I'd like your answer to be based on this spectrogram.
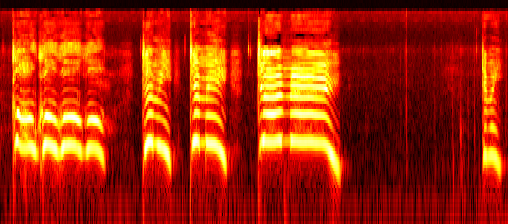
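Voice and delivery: high, loud urgent yelling; frantic shouting. Real, not acted. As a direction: scream at them to hurry. Urging character on.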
